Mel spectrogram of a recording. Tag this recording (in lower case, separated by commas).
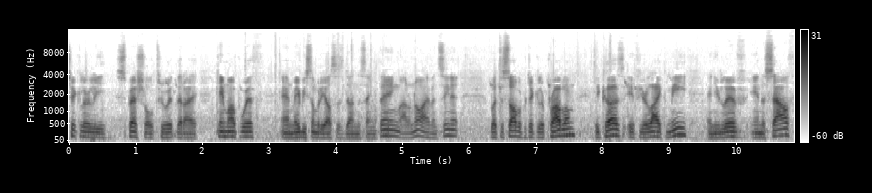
speech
